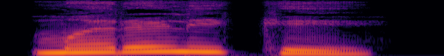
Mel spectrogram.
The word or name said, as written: ಮರುಳಿಕ್ಕು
